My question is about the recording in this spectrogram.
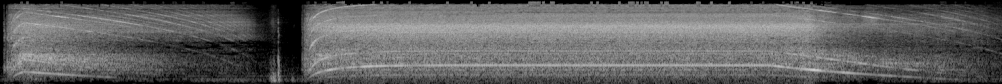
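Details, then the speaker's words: Power drill after brushes were sanded and refitted: spins up quickly to a clean, steady high whine and winds down smoothly, squeal gone; normal healthy motor. "oh doesn't make that uh noise anymore really from what I can"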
